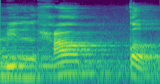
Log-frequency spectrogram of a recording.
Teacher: قاف کے اوپر تشدید ہے. قاف حروف قلقلہ میں سے ہے تو جب حروف قلقلہ مشدد ہوں تو ان میں قلقلہ خوب ظاہر ہوگا. وقف کی حالت میں قاف کے نیچے جو زیر ہے اس کو ساکن کر دیں گے.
